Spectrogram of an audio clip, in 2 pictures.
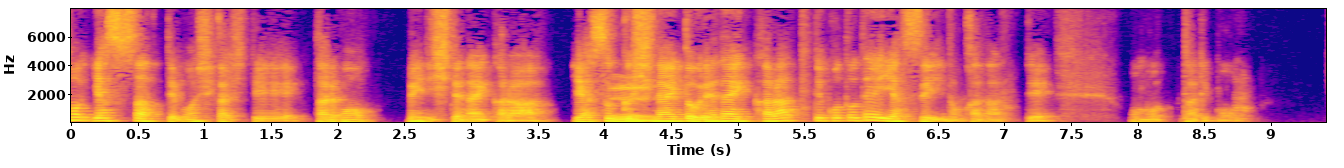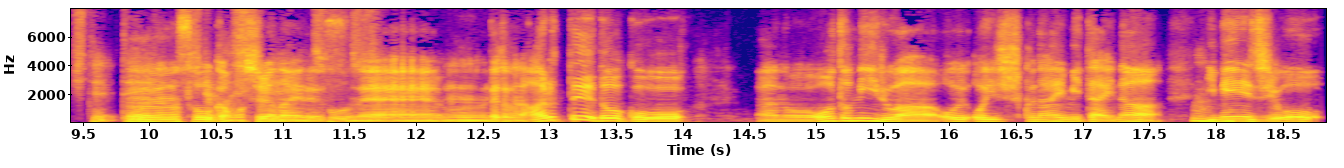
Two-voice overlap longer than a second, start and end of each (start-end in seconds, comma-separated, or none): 9.9-12.0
